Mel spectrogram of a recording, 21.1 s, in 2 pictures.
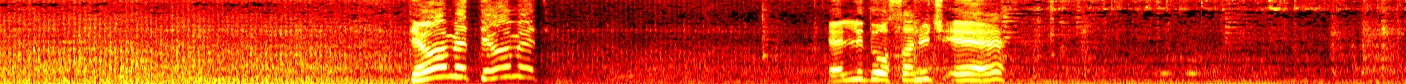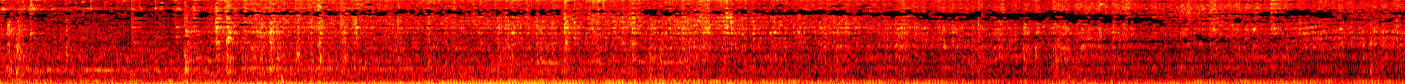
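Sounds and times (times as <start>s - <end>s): tractor diesel engine running: 0.0s - 21.0s
rattling: 5.3s - 16.6s.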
